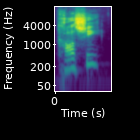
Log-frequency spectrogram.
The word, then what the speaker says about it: Kalshi: Khi Khi, how do you pronounce that? Kalshi.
